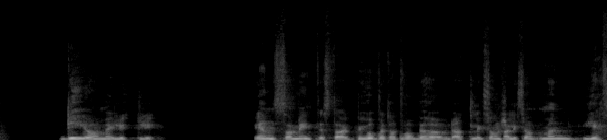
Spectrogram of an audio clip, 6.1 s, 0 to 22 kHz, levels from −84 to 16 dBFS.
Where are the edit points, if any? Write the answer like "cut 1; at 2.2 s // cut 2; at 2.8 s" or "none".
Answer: cut 1; at 4.0 s // cut 2; at 4.7 s // cut 3; at 5.0 s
